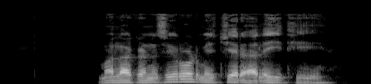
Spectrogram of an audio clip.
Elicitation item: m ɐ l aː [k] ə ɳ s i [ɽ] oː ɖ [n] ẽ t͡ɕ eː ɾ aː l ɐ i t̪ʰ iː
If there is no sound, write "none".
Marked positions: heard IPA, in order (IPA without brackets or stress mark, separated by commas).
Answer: k, ɾ, m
